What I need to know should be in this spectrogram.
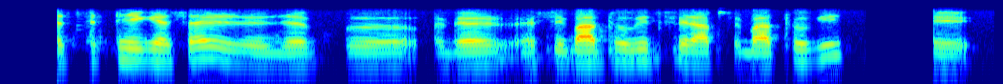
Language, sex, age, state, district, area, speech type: Urdu, male, 18-30, Bihar, Purnia, rural, conversation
